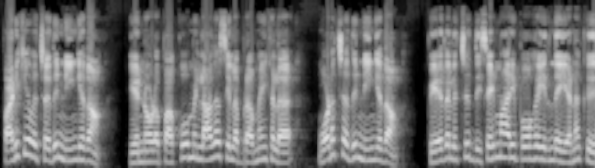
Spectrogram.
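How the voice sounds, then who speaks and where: A woman's voice: fairly high pitch, lightly acted. A woman voicing an earnest, remorseful young man who speaks humbly, apologetically and politely in a storybook reading. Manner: apologetic, pleading, respectful.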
